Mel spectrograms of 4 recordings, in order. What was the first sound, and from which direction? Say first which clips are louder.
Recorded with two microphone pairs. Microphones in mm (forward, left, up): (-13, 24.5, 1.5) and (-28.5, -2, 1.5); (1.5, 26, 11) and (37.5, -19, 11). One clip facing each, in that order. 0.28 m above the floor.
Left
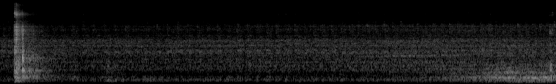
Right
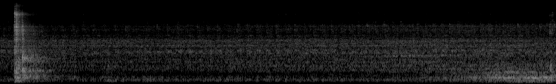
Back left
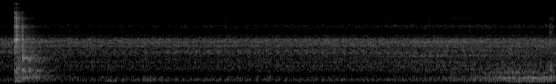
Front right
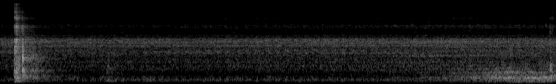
A drawer: left 3 dB, front right 5 dB; 5° right.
